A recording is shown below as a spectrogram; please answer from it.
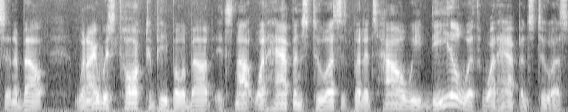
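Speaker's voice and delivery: plain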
